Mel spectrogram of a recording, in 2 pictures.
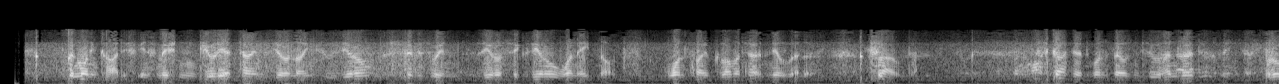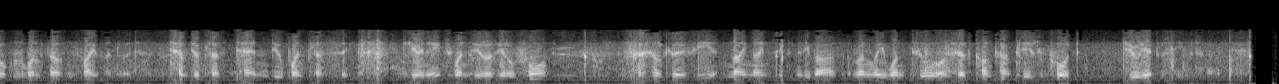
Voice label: atis; cardiff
